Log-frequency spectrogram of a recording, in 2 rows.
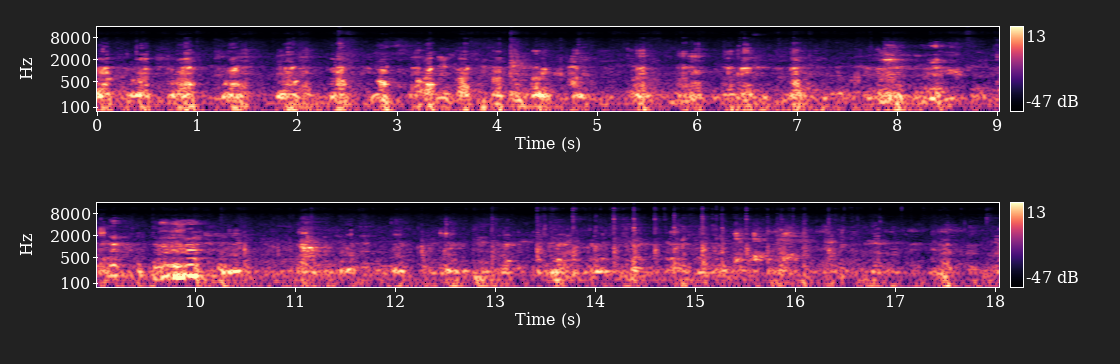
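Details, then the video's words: Farm pigs under a health check, 26 October 2023: dense, continuous low grunting and snuffling from several animals, with bursts of louder squeals and knocking pen noises throughout. "Pig health check"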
